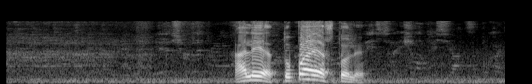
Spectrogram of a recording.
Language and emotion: Russian, angry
